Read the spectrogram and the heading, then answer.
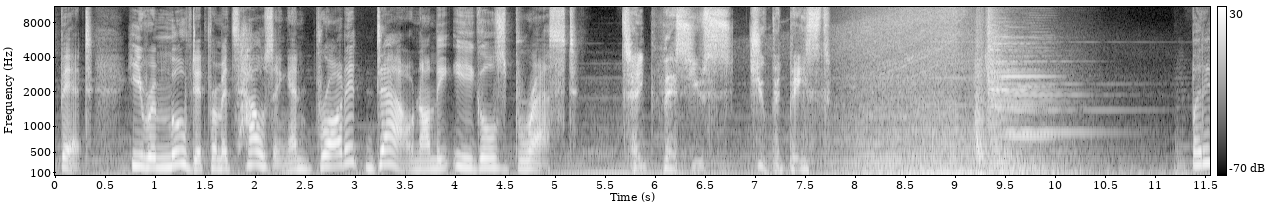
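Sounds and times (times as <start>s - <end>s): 
speech: 0.0s - 8.6s, 11.4s - 11.5s
low rumble: 7.8s - 11.5s
loud metal clang: 9.2s - 10.9s.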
